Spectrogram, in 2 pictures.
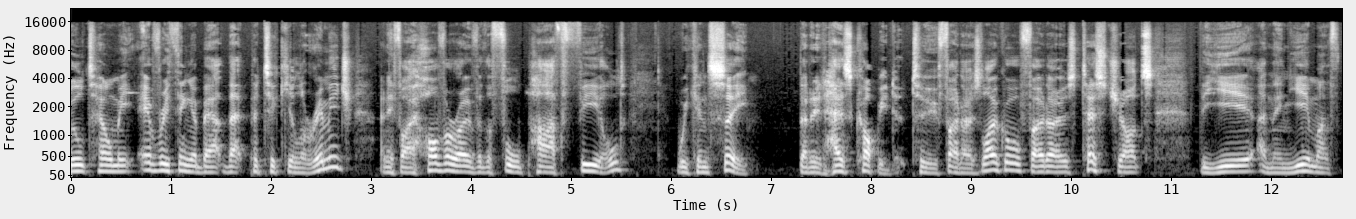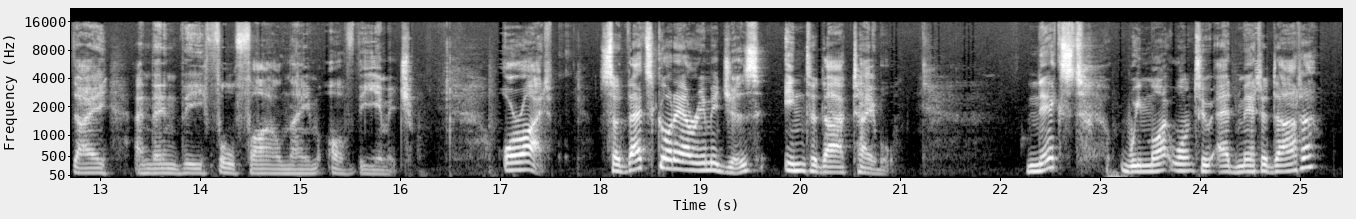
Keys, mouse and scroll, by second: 17.6 click.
